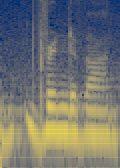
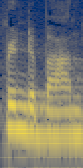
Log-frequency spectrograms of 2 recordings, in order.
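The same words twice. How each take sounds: First: The name begins with a V sound. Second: The name begins with a B sound. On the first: This is the Hindi form of the name. "they use more of the Hindi" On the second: This is the Bengali form of the name. "The more Bengali pronunciation which Master uses is with the B's"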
